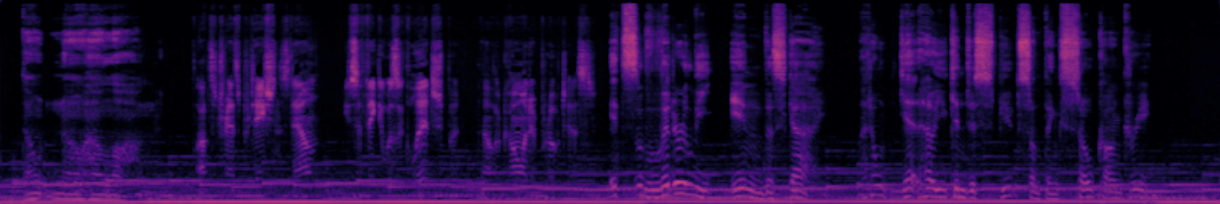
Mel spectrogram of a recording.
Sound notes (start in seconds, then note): none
